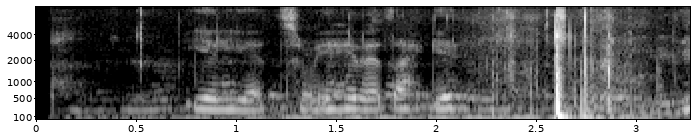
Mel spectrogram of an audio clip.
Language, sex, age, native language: Icelandic, female, 13, Icelandic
